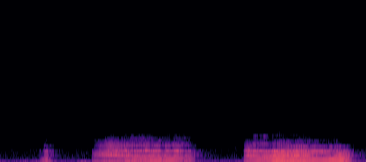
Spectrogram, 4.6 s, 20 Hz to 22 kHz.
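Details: A 12-point red deer stag (Cervus elaphus), the dominant stag of the area, gives two long, deep, moaning roars during the 2023 autumn rut near Lartigau, Milhas, in southern France.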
